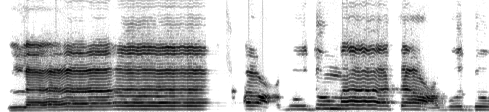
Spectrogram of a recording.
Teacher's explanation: La dibaca panjang juga, 5 ketukan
